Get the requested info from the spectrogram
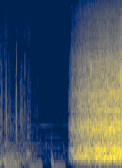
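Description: Faint sound dying away to near silence, then, about one and a half seconds in, a sudden steady loud hiss of heavy rain on a car, heard from inside its cabin.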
